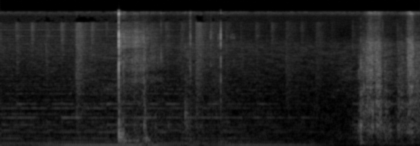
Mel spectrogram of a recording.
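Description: Faint background music, with one sharp knock about a second in as a boxed Funko Pop figure is set down on a shelf.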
